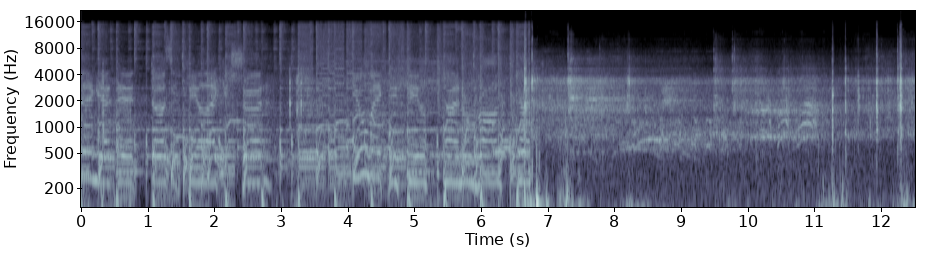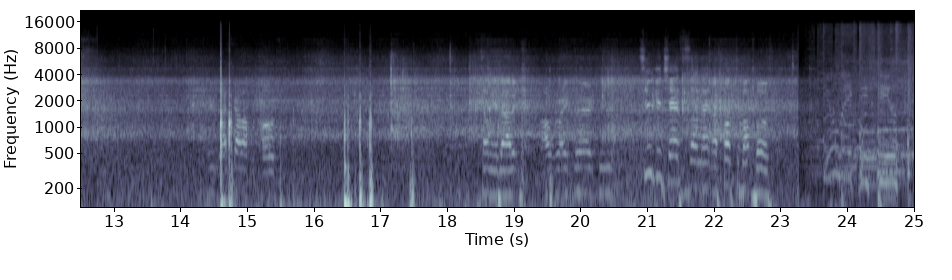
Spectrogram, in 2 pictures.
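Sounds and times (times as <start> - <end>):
background music: 0.0 - 6.9, 23.4 - 25.0.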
